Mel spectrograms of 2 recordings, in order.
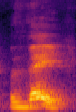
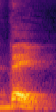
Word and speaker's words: they: Mas voltando aqui pros pronomes, they, então não é um T e também não é um s, é uma mistura entre os dois colocando a língua entre os dentes. Então aí fica they.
